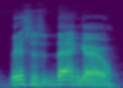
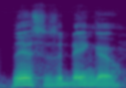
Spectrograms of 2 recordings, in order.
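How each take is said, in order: First: "This is a dingo" called out higher and louder, like a pitchman; showman announcer voice. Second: Said in the usual way. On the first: Shown as a demonstration. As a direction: sell the dingo loud and high like a TV pitch. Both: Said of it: "I like playing around with my voice".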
